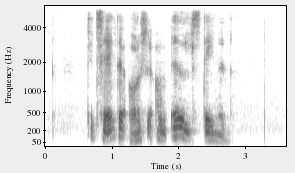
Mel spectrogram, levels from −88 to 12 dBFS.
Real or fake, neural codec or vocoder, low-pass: fake; codec, 44.1 kHz, 3.4 kbps, Pupu-Codec; 5.4 kHz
